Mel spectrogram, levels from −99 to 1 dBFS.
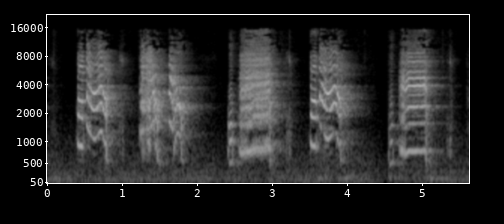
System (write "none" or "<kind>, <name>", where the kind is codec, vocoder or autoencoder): none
